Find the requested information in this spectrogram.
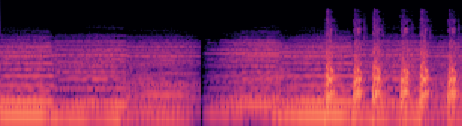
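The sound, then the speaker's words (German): Huskies whine in long, wavering howl-like tones, then break into a run of about six sharp, loud barks in quick succession. “Nicht nur, weil sie während der nächsten Stunden immer wieder den einen oder anderen Husky hören werden”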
